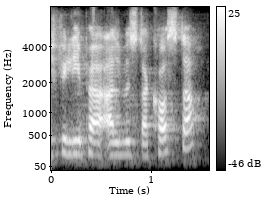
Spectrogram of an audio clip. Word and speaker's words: Felipe Alves da Costa: okay thank you uh pronunciation was perfect yes my name is felipe de costa uh it sounds exactly the same so thank you for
